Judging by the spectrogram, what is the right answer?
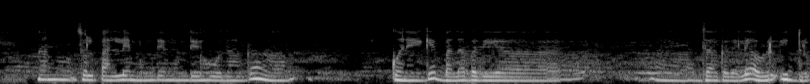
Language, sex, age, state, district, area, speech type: Kannada, female, 18-30, Karnataka, Shimoga, rural, spontaneous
